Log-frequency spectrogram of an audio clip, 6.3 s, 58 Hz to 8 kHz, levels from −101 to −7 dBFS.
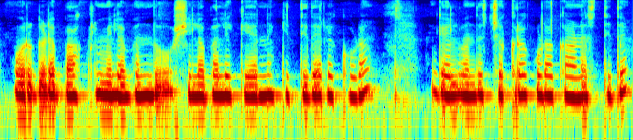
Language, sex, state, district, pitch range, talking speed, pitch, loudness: Kannada, female, Karnataka, Belgaum, 275-285 Hz, 105 wpm, 280 Hz, -14 LUFS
